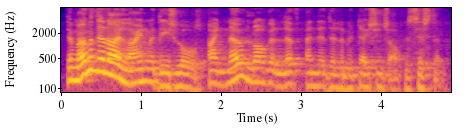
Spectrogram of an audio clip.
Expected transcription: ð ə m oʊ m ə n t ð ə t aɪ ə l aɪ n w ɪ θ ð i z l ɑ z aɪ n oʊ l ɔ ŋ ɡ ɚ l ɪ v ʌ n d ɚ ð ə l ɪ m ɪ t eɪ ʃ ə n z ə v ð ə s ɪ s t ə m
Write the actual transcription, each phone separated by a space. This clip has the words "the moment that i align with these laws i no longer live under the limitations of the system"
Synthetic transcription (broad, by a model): ð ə m oʊ m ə n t ð ə t aɪ ə l aɪ n w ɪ ð i z l ɑ z aɪ n oʊ l ɔ ŋ ɡ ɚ l ɪ v ʌ n d ɚ ð ə l ɪ m ɪ t eɪ ʃ ə n z ə v ð ə s ɪ s t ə m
